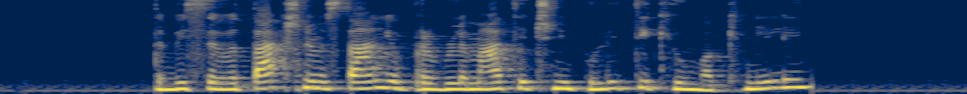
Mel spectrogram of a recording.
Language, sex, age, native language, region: Slovenian, female, 18-29, Slovenian, Central Slovenia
